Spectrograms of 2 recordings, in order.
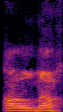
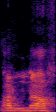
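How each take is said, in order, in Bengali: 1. 'l' ধ্বনিটি 'n'-এর আগে উচ্চারিত হয়। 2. 'l' মিশে যায় দ্বিত্ব 'n' ধ্বনিতে। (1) "আল নাস হবে না" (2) "হবে"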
